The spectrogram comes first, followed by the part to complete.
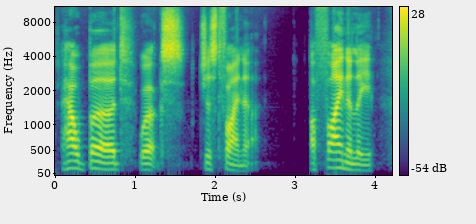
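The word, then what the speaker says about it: halberd: guys oh my god every time i edit these terra firma craft videos and i say halbrid i face palm so hard because it's hal bird how bird i keep saying it wrong and i keep hating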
